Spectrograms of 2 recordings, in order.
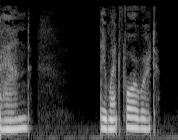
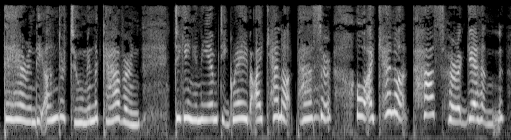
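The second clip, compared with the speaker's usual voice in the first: higher and higher, rising panic; frightened girl; 9 semitones higher than usual. A narrator's reading. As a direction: build to a panicked cry she cannot pass. Girl terrified of the priestess.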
